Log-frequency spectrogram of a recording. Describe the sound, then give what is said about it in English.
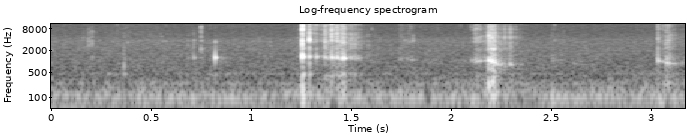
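Someone bites into and chews a crunchy packaged snack: a few sharp, crackly crunches at irregular intervals, fairly quiet, with no talking. “Okay, now I'm going to eat it. It's very crunchy, so here we go.”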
